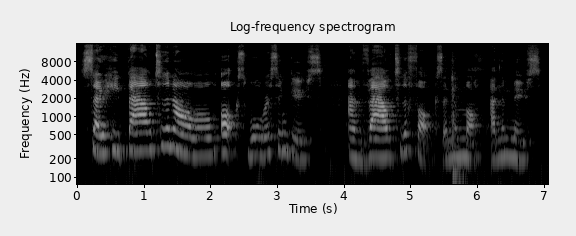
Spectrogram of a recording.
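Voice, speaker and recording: A woman reading a rhyming children's picture book aloud in an expressive, dramatic way, with deliberate phrasing. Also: fairly high pitch. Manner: dramatic, deliberate phrasing with emphatic swells and hushes. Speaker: storyteller reading aloud, teacher. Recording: roomy echo, distant microphone.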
